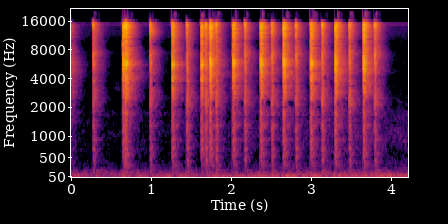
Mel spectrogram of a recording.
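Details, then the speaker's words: 49cc Pocket Ninja engine after teardown: rapid sharp starter solenoid clicks with no cranking despite 12 volts at the wire; the starter motor was probably damaged prying it off. "I'm getting a used dad and I'm getting 12 volts down here at the wire you can hear the solenoid clicking so starters toast"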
